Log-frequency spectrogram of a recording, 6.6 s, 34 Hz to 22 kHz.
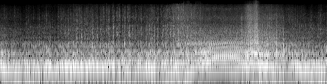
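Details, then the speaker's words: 1928 Dodge with 440 V8, freshly broken in: cam broken in, timing and carburetor set, overheating fixed by welding fan to hub (stays at 180°F thermostat), no metal in oil filter; steady deep rumble climbing cleanly on throttle blip and settling back; healthy. "gotta love the sound of the ballpark yeah"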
